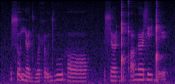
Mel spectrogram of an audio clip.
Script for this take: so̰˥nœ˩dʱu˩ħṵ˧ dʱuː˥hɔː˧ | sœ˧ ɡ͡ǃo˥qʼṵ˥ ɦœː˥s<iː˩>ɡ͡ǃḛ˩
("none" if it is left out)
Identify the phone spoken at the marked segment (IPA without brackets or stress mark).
iː˥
